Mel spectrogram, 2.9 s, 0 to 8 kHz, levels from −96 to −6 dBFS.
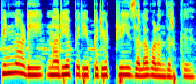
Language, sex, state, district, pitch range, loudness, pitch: Tamil, female, Tamil Nadu, Nilgiris, 210-235 Hz, -14 LUFS, 225 Hz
